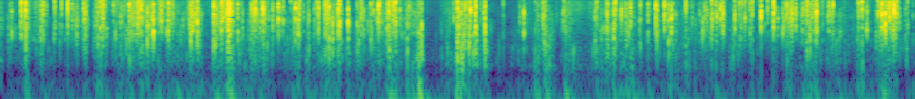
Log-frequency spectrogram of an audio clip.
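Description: An empty, pleated clear plastic wrapper is squeezed and crinkled between fingers, giving a dense run of sharp, bright crackles with almost no low end. The crinkling briefly quiets a little past the midpoint, then resumes just as busy until the end.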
